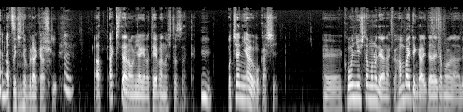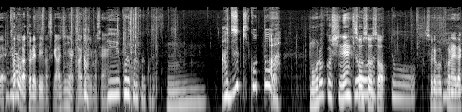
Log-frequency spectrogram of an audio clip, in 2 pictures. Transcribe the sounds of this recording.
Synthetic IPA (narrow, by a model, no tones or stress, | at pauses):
at͡sɨɡʲino̞bɯ̟ɾakasɨ̥kʲi | a̰akʲi̥t̪anoːmʲiaɡe̞no̞t̪e̞ːbãnːoçi̥t̪o̞t͡sɨd̪at̪ːe̞̥ | o̞t͡ɕaɲ̟iaɯ̟̰ʔo̞̰kaɕḭ | eːkʰo̞ːɲ̟ɨːɕi̥t̪amo̞no̞d̪e̞βanakɯ̟ɦãmbait̪eŋkaɾait̪ad̪ait̪amo̞no̞nano̞d̪e̞̰kad̪o̞ɡat̪o̞ɾe̞t̪e̞imasɨɡa̰a̰ʑiɲ̟iβakaβaɾʲaɾimasẽkoɾekoɾekoɾekoɾe | ɯ̃ | azɨkʲi̥kot̪oa | mo̞ɾo̞ko̞ɕine̞so̞ːso̞ːso̞ː | so̞ɾe̞bo̞kɯ̟̥ko̞naid̪a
